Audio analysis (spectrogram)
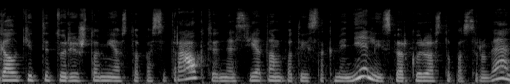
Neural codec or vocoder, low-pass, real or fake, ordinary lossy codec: none; 14.4 kHz; real; Opus, 64 kbps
